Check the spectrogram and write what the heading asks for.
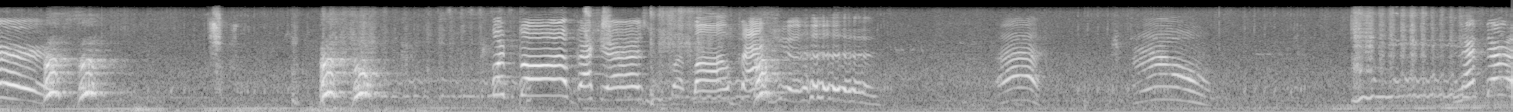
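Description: A boy's high-pitched, wordless vocal noises: squeals and sliding calls in short bursts, with two separate rising-and-falling calls about two-thirds of the way through.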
